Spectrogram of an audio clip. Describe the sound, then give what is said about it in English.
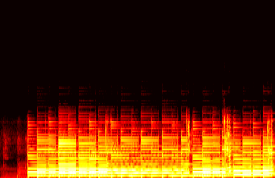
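Electric guitar played through an amp on the bridge pickup with no effects: a bright, clean, rapid, even run of many picked chords that shifts chord a couple of times toward the end. “And so here's what that same thing would sound like. Again, what's called the bridge pickup, or the furthest away from the middle of the strings.”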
